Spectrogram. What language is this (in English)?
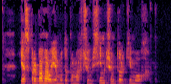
Belarusian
